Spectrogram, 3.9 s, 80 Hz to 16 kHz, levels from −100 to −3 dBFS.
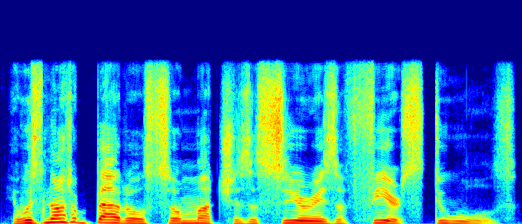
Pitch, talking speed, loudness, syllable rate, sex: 160 Hz, 200 wpm, -17 LUFS, 4.3 syllables/s, male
